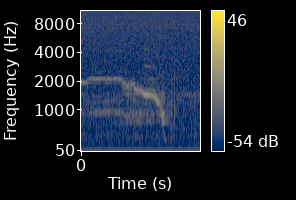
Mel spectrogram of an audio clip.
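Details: A live Rocky Mountain elk in the western mountains in September, at the start of the rut, gives a high, clear whistle that slides steadily downward and breaks off.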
